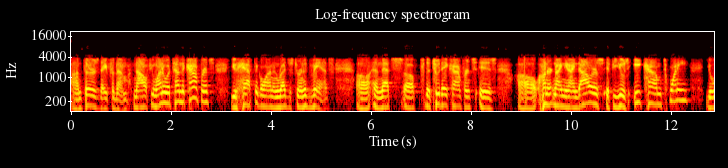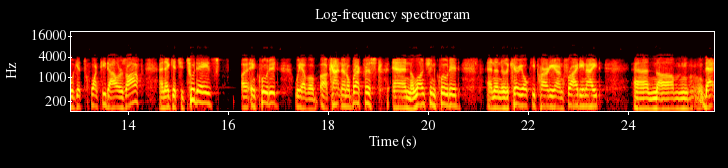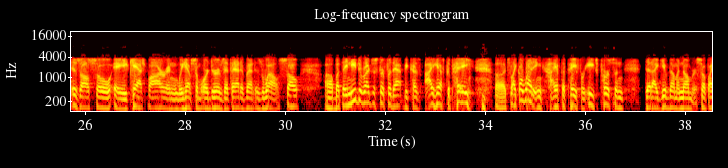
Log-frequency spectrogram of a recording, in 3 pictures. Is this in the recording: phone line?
yes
